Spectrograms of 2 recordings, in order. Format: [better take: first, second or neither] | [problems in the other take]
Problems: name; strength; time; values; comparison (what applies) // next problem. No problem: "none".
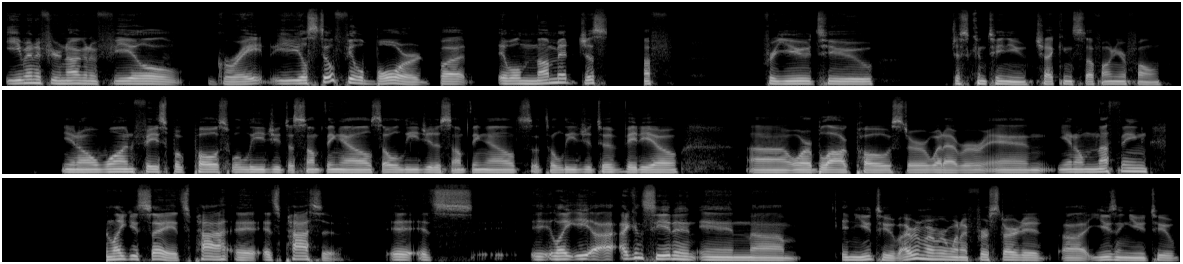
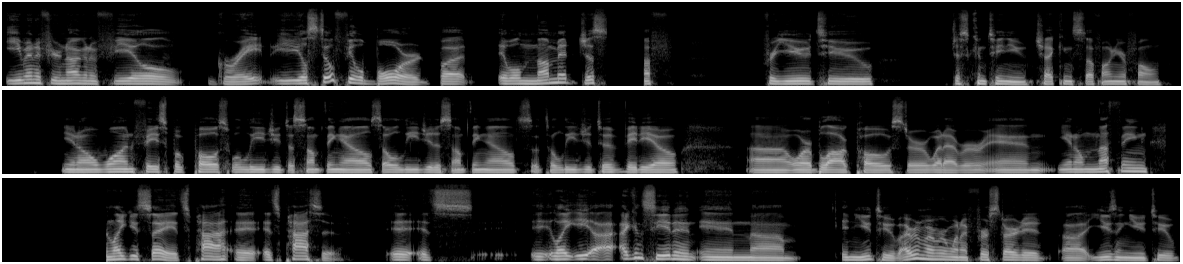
neither | audio cutting out; at 6 s and at 23 s for 1 s; the same in both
